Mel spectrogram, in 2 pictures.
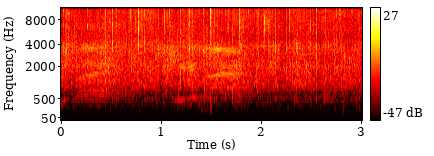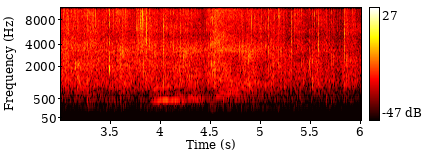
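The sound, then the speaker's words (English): A church audience claps their hands to the Lord in a dense, sustained burst of applause, with scattered voices and shouts rising over the steady clatter throughout. “Someone clap your hands to the Lord today.”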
